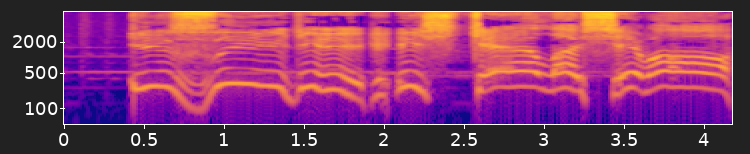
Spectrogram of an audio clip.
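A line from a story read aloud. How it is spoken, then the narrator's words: Screaming. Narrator (Russian): завопил Шарлей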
